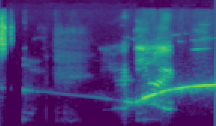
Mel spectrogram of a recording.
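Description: A police siren wails, its tone sliding down and then climbing again as it swells from faint to loud, with some muffled background noise mixed in toward the end.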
